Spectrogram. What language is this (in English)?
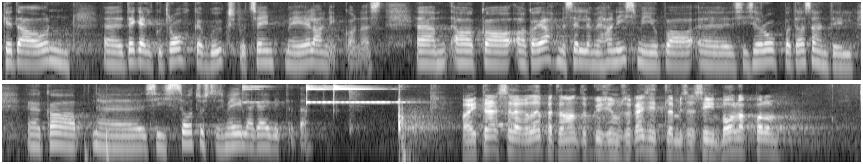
Estonian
